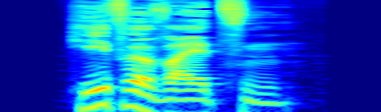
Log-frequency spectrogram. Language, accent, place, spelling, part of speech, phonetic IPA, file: German, Germany, Berlin, Hefeweizen, noun, [ˈheːfəˌvaɪ̯t͡sn̩], De-Hefeweizen.ogg
- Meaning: hefeweizen (unfiltered type of wheat beer)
